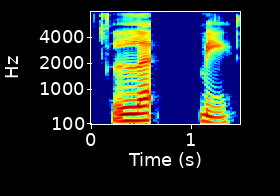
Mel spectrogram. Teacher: You can put your tongue in the T position, let me, but you don't release the airflow, let.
